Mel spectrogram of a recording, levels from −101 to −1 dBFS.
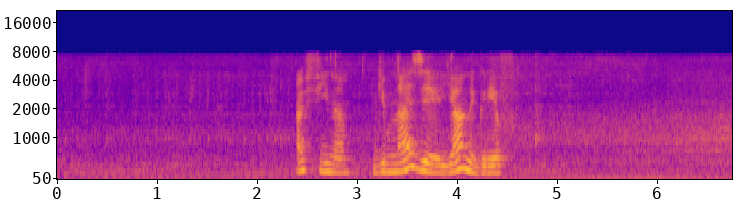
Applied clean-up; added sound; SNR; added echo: none; none; none; none.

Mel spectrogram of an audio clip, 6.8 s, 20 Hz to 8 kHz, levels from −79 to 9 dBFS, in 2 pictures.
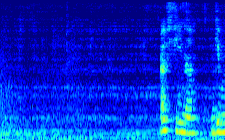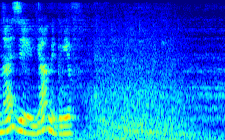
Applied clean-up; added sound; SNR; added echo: none; Sliding door; 13 dB; reverberation time 0.2 s.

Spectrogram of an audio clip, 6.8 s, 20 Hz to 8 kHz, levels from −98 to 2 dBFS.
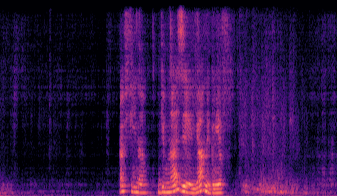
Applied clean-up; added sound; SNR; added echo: neural separator model SepFormer DNS4.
